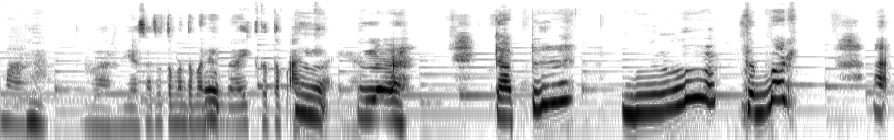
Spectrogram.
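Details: Young woman with cerebral palsy from birth; walked after age two and hospital said not polio; speaking was also hard; dysarthria.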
